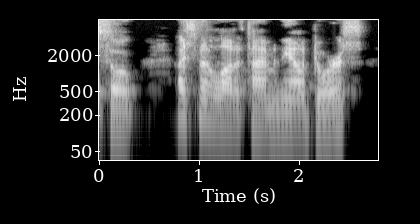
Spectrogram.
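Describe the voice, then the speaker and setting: Speaking with a Pacific Northwest accent, a man at medium pitch keeps a fairly quick pace. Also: quiet background. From US Pacific Northwest, Seattle. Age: 60s. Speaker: interview guest telling a sighting story. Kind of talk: personal testimony.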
